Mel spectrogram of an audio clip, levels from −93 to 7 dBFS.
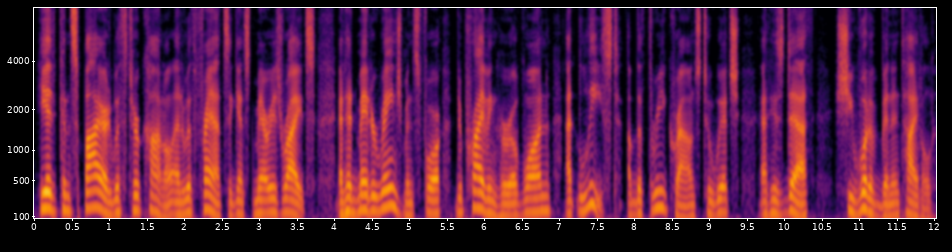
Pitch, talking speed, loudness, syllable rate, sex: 130 Hz, 180 wpm, -21 LUFS, 4.8 syllables/s, male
